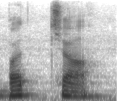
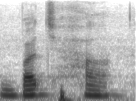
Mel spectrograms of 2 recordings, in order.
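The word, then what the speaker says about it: بچہ: That's why this word we are pronouncing bachcha, not bachha, although the last letter is he, but we are pronouncing it a.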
